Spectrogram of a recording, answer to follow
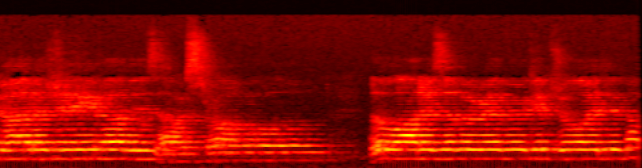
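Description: Liturgical chant from the Vespers psalmody, sung on long, level notes in two phrases with a brief breath about three and a half seconds in.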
